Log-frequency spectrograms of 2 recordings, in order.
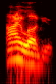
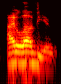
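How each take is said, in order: First: "I" leads, "love you" drops off; stress on I. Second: "love" stands out, "I" kept light; stress on LOVE. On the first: Teacher repeats the last example, stress on "I". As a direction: lean on the opening "I". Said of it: "put an unusual amount of stress". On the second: Teacher repeats the first example for students, stress on "love". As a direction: put the emphasis on "love". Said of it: "put extra stress on love". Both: Shown as a demonstration.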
